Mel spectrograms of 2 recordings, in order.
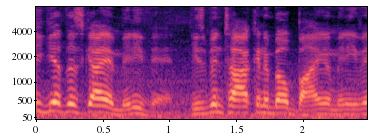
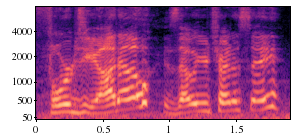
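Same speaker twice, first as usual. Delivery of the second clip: incredulous; 6 semitones higher, 4 dB louder than usual. Real, not acted. Correcting friend's mispronunciation.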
